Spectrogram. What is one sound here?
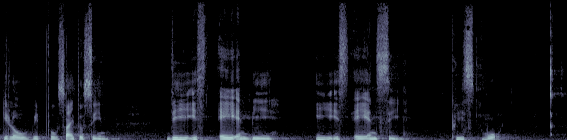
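A woman speaks into a microphone in a calm, lecturing way.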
